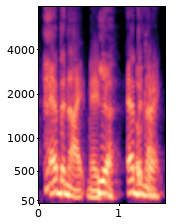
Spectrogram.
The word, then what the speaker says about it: ebonite: It's called like ebionite or something. Okay. Ebonite rod. Man, I'm saying it wrong. Like the ebionites is an S-scene group, but like I'm getting 2 words confused. Ebonite, maybe. Yeah. Ebonite.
